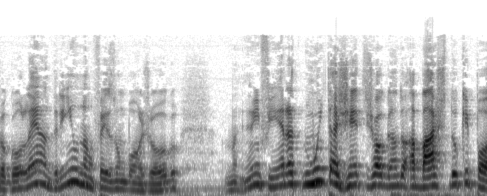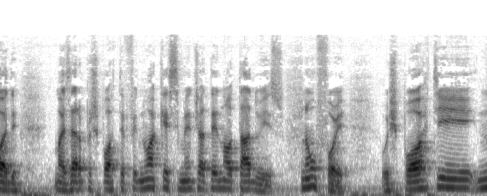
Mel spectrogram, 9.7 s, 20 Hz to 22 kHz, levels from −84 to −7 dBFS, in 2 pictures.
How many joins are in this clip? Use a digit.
2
